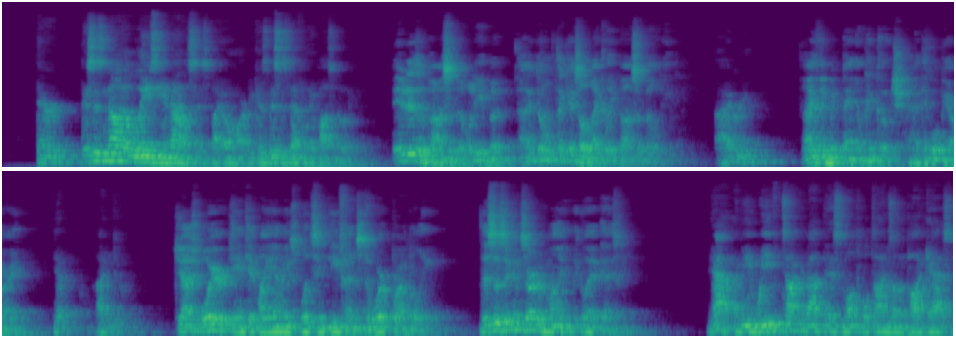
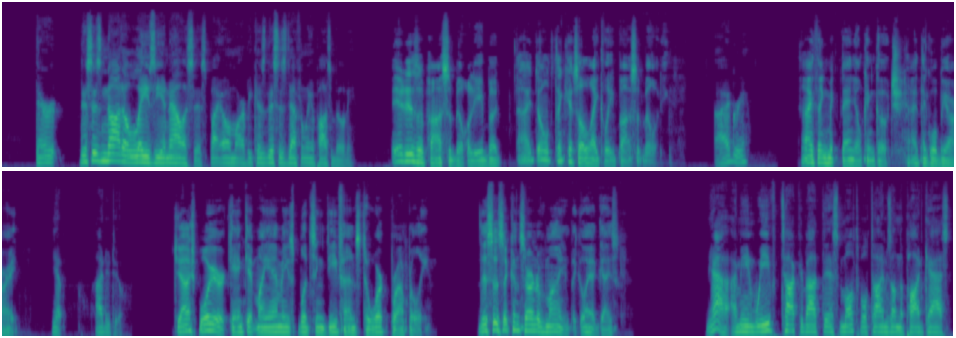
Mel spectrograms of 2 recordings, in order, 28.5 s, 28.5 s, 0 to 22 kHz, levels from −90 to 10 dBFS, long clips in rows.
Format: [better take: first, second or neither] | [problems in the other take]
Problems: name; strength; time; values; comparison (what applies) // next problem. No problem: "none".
second | off-mic speech; far // room echo; strong; dies away in 0.9 s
